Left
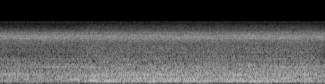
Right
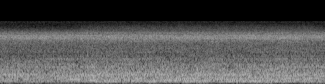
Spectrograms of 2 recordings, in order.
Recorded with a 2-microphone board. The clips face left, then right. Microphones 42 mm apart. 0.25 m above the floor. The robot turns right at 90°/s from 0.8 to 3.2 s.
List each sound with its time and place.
Only background noise.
